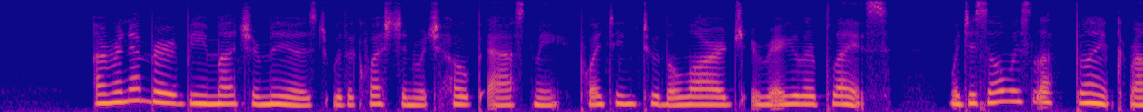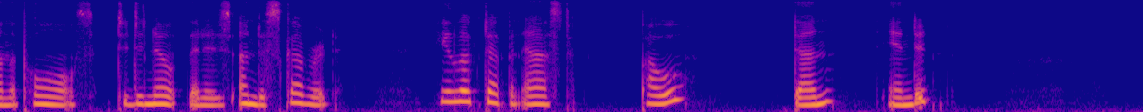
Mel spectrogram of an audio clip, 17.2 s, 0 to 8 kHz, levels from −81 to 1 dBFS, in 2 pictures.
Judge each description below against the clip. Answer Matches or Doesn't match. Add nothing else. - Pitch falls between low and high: Doesn't match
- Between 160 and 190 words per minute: Doesn't match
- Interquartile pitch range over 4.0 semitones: Doesn't match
